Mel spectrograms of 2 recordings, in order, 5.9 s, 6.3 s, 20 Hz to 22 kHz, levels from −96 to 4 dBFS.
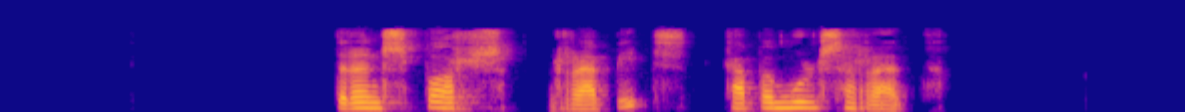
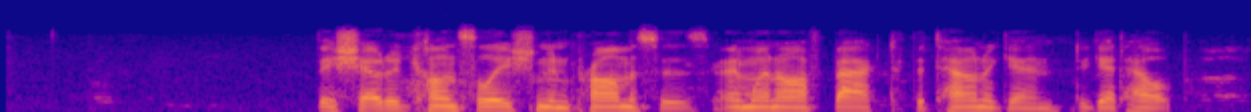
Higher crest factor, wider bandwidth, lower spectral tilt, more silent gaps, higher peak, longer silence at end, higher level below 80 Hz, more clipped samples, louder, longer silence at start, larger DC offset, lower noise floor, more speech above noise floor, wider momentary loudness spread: about the same, 20 dB vs 22 dB; about the same, 7.8 kHz vs 8.2 kHz; about the same, -3.5 dB/octave vs -4 dB/octave; first, 2.63-2.72 s, 3.47-3.61 s vs none; first, -2 dBFS vs -8 dBFS; first, 1.45 s vs 0.1 s; first, -62 dBFS vs -70 dBFS; neither; first, -19 LUFS vs -27 LUFS; about the same, 1.7 s vs 1.6 s; neither; first, under -90 dBFS vs -71 dBFS; first, over 72 dB vs 44 dB; first, 11 LU vs 8 LU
